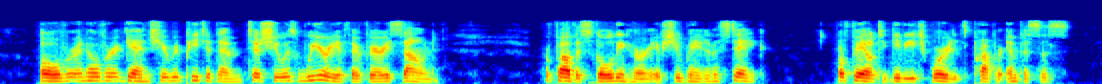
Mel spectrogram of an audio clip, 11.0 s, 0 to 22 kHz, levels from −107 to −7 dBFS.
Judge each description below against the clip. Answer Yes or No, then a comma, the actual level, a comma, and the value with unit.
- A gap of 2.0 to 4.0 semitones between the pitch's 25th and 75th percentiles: Yes, average, 2.8 semitones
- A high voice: No, medium, 155 Hz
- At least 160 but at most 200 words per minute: Yes, average, 180 wpm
